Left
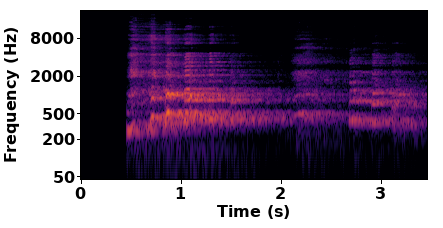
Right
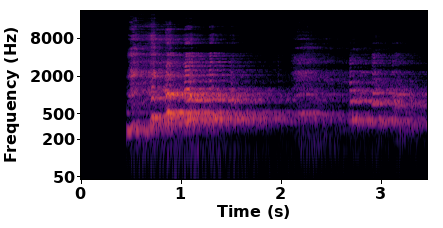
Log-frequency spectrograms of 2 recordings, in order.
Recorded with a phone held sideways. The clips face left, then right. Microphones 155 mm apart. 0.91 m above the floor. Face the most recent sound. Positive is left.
turn(degrees=40)  # may be behind; listen again after turning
